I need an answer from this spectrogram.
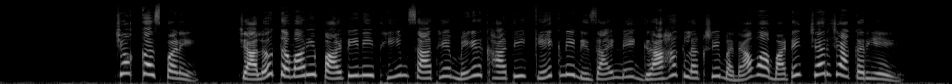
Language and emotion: Gujarati, happy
